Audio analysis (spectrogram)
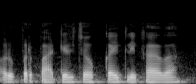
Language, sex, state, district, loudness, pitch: Bhojpuri, male, Uttar Pradesh, Gorakhpur, -17 LUFS, 110 Hz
